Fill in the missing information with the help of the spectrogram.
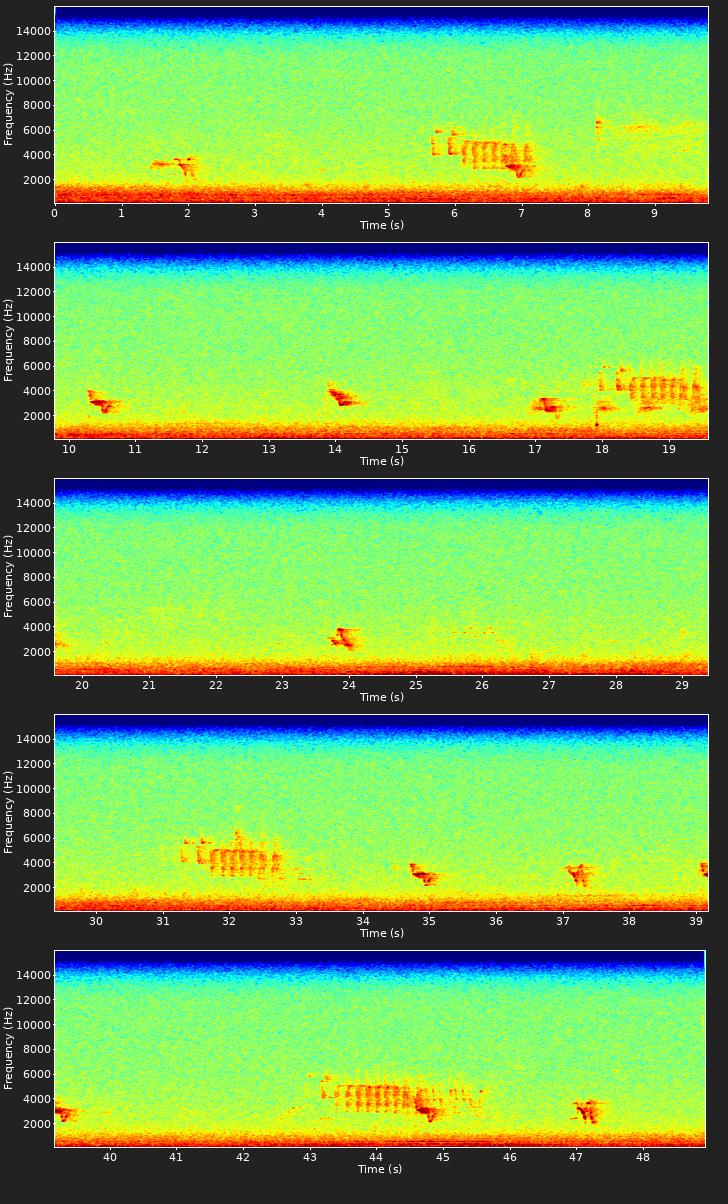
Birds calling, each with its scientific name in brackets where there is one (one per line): Common Yellowthroat (Geothlypis trichas)
Veery (Catharus fuscescens)
Yellow-throated Vireo (Vireo flavifrons)
Great Crested Flycatcher (Myiarchus crinitus)
Northern Waterthrush (Parkesia noveboracensis)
